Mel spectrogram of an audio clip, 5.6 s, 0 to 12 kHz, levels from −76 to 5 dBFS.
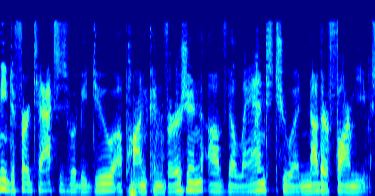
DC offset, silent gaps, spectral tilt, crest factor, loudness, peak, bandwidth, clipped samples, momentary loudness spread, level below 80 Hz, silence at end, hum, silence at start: under 0.1%; none; -4.5 dB/octave; 20 dB; -33 LUFS; -14 dBFS; 8.6 kHz; under 0.1%; 7 LU; -52 dBFS; 0 s; none; 0 s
